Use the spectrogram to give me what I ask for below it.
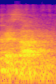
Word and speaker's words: Essar: When it is ESSAR, it is pronounced as SR.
